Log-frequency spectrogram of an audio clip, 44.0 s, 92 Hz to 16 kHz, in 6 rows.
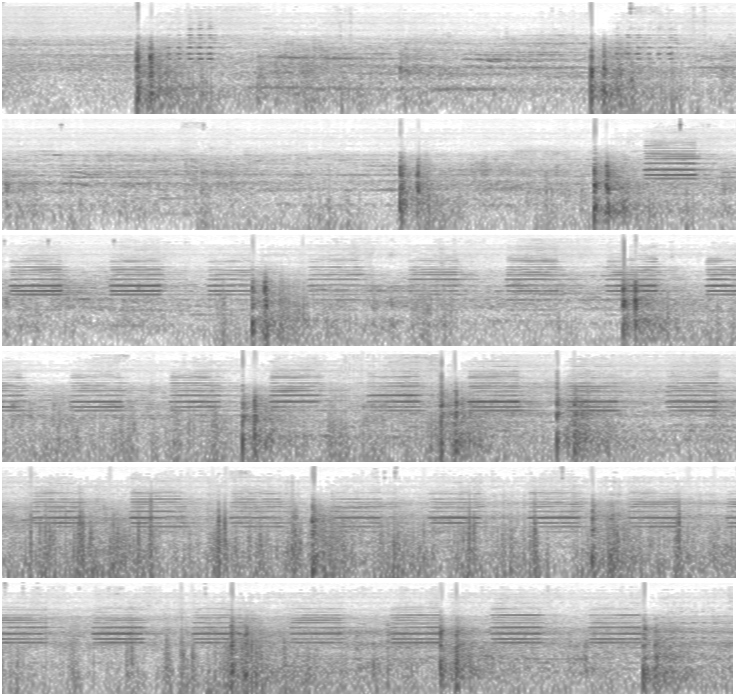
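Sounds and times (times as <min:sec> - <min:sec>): fireworks bursting with bangs: 0:00.0 - 0:44.0
electronic alarm beeping: 0:13.8 - 0:43.2.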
